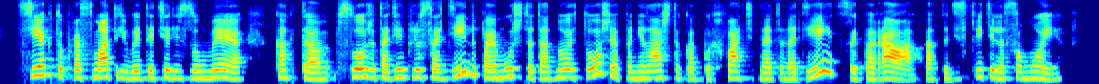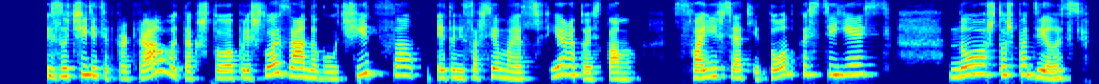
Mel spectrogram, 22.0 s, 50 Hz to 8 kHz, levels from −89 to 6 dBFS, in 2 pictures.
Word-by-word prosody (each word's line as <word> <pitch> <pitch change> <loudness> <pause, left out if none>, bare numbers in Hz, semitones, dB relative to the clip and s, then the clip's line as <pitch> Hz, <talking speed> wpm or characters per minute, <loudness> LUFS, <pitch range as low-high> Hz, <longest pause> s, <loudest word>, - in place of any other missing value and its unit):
те, 280 +2 +4
кто 285 -4 -5
просматривает 220 -3 +1
эти 210 +2 -3
резюме, 200 -2 -1 0.3
как-то 195 -5 -2
сложат 235 -2 +2
1 225 +3 -1
плюс 225 0 -4
1 230 - 0
и 280 - -12
поймут, 210 +3 0
что 235 -4 -6
это 190 -1 -3
одно 215 +4 -2
и 225 - -2
то 230 +8 +1
же, 270 -8 -2
поняла, 195 +1 -2
что, 205 -1 -10
как 180 -1 -10
бы, 175 -1 -10
хватит 200 +1 -1
на 180 - -3
это 180 +1 -9
надеяться 225 - -1
и - - -6
пора 180 -3 +5
как-то 170 +1 -6
действительно 195 +3 -6
самой 185 -2 -6 0.8
изучить 250 +3 +2
эти 255 -4 -2
программы. 220 - +3
Так 195 -4 -4
что 205 -1 0
пришлось 220 +11 +1
заново 235 -8 +5
учиться. 285 - -3 0.2
Это 220 +1 -1
не 215 - -1
совсем 215 +2 -2
моя 190 -2 -1
сфера, 265 +11 0
то 185 - -3
есть 180 0 -4
там 185 0 0 0.4
свои 215 +4 +3
всякие 215 -6 -4
тонкости 300 +5 -2
есть. 305 +1 -1 0.6
Но 280 +7 +3
что 300 -1 -2
ж 295 - 0
поделать? 215 -9 0
215 Hz, 150 wpm, -24 LUFS, 195-255 Hz, 0.8 s, пора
